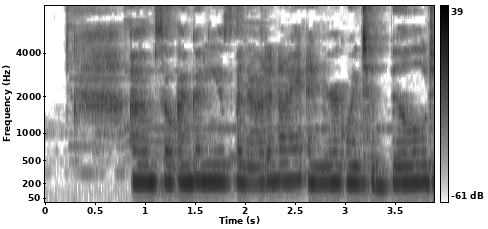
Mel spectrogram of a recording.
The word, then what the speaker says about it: vanadinite: I think some people say vanadinite, but I really think it's vanadinite. Sometimes in the crystal world, you'll hear people say things a little bit differently. But to me, vanadinite makes more sense with the way it's spelled.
